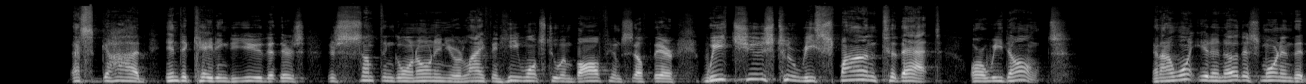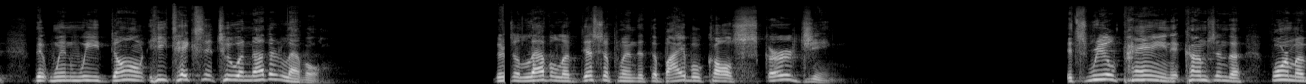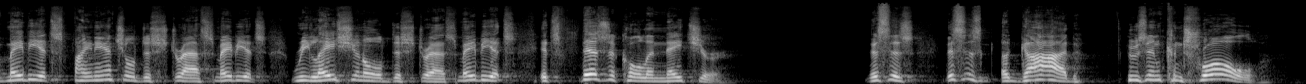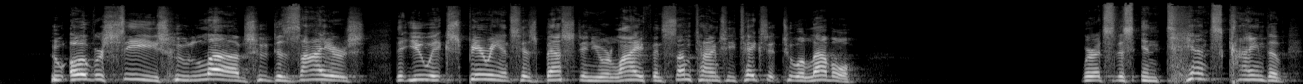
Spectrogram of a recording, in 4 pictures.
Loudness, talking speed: -18 LUFS, 135 wpm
